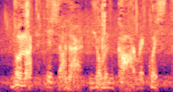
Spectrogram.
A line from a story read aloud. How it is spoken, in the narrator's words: he growled in her face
